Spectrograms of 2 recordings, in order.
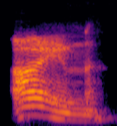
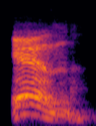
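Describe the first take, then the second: First: The vowel sounds like 'eye'. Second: The vowel sounds like 'ay'. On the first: "to some places it had a patach under there, which is a bar. So it's like ein" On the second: "but it's n, n in this case"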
